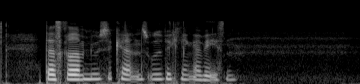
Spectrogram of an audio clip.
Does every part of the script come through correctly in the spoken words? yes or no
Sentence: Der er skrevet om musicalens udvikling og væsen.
yes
